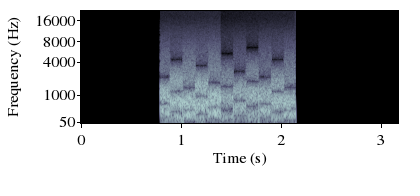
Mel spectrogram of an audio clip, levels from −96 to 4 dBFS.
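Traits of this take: a quantiser's noise floor 10-bit, dither none; tremolo saw up 0.72 Hz, depth 60%; notches that jump at a steady rate 7.9 Hz 390–1900 Hz

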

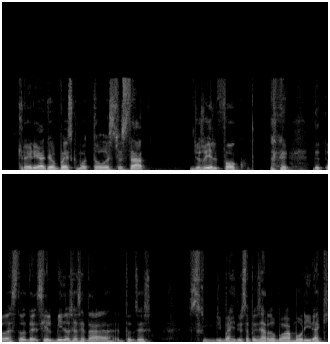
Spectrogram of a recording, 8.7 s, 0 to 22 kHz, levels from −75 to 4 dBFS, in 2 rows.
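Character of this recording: noise floor -71 dBFS; spectral tilt -6.0 dB/octave

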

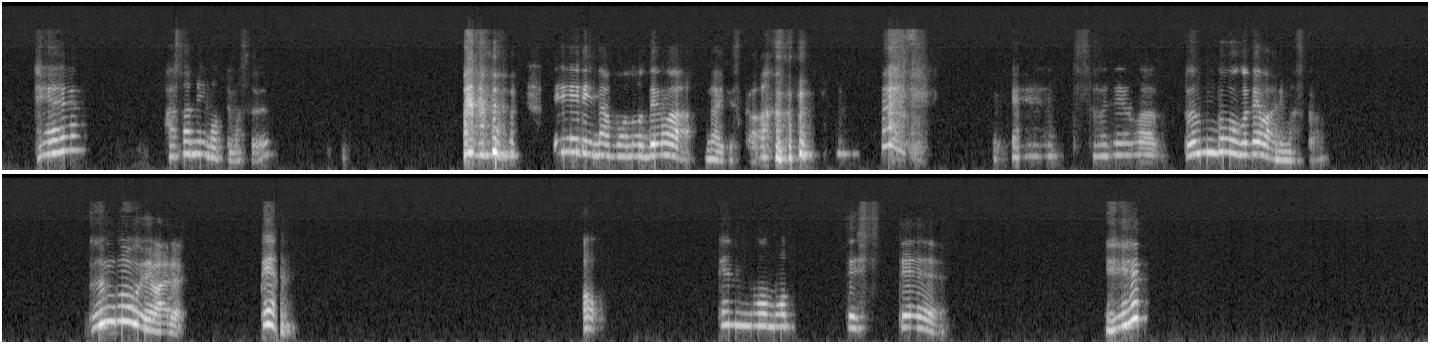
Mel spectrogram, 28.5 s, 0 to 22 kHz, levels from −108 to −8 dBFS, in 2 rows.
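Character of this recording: chopped level 4.4 Hz, depth 60%, duty 70%; a quantiser's noise floor 12-bit, dither triangular; Opus

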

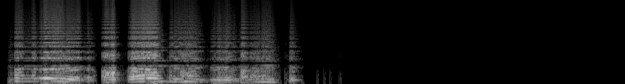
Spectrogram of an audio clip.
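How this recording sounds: a quantiser's noise floor 8-bit, dither none; tremolo saw down 2.3 Hz, depth 55%; aliases and images of a low sample rate 1 kHz, jitter 0%; a shimmering, thickened sound

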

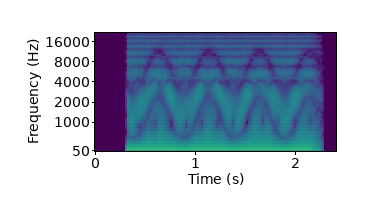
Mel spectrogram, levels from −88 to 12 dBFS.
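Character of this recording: a buzz of ramps at a fixed pitch in blocks of 16 samples; phasing stages 4, 2 Hz, lowest notch 460–2300 Hz; a quantiser's noise floor 8-bit, dither none; Vorbis

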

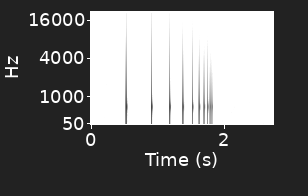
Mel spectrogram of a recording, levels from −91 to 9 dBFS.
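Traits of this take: noise floor -76 dBFS; spectral tilt -3.5 dB/octave

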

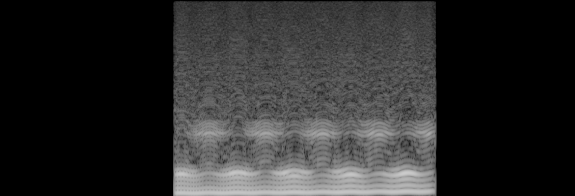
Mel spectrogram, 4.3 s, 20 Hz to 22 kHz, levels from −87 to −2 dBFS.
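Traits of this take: phasing stages 2, 2.4 Hz, lowest notch 520–1200 Hz; a quantiser's noise floor 6-bit, dither none

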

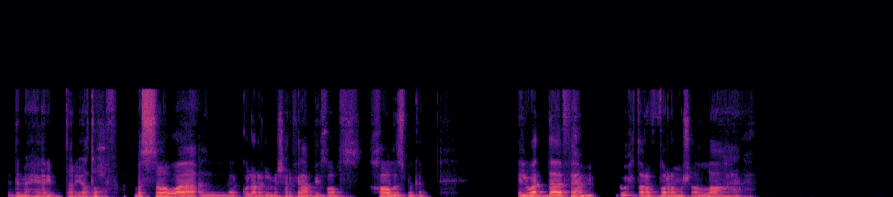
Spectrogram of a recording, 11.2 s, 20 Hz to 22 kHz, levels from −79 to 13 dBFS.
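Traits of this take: noise floor -79 dBFS; spectral tilt -5.5 dB/octave

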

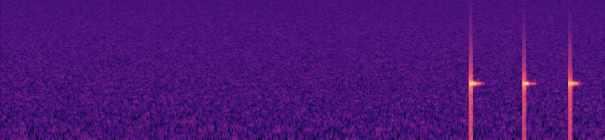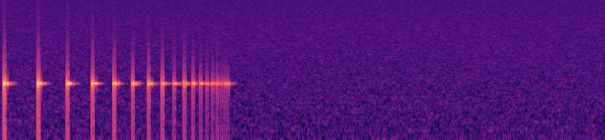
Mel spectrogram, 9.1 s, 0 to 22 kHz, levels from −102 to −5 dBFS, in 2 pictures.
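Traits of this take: tremolo saw up 12 Hz, depth 55%; a quantiser's noise floor 10-bit, dither triangular; a shimmering, thickened sound

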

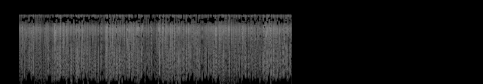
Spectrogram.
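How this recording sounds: a buzz of ramps at a fixed pitch in blocks of 8 samples; tremolo saw down 1.9 Hz, depth 50%; a quantiser's noise floor 8-bit, dither none; MP3

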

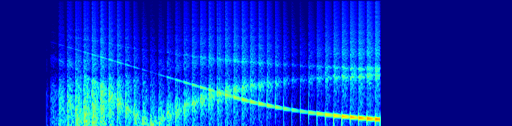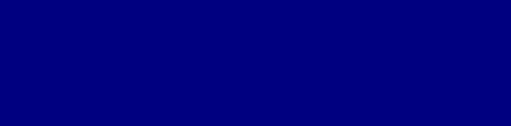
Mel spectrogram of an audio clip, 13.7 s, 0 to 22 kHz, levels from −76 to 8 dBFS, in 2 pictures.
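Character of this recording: tremolo saw down 9 Hz, depth 90%; phasing stages 6, 0.19 Hz, lowest notch 490–1900 Hz; aliases and images of a low sample rate 2.1 kHz, jitter 20%

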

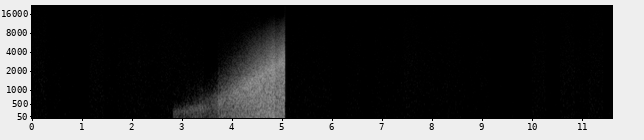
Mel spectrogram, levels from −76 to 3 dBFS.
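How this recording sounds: a quantiser's noise floor 10-bit, dither triangular; random-step tremolo

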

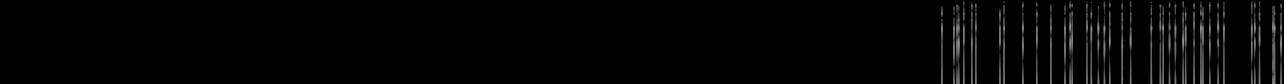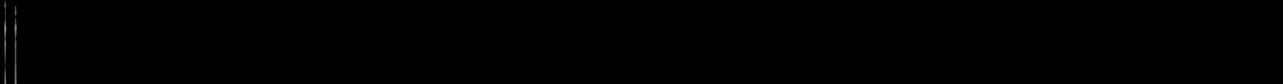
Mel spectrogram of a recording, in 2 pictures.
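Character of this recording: a buzz of ramps at a fixed pitch in blocks of 8 samples; phasing stages 6, 2.7 Hz, lowest notch 800–4600 Hz; a quantiser's noise floor 10-bit, dither none; MP3

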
